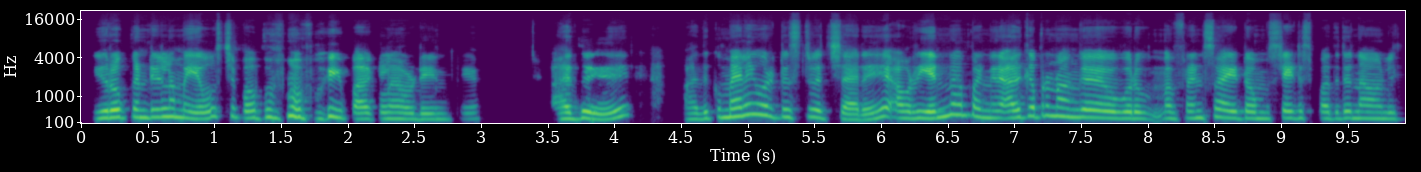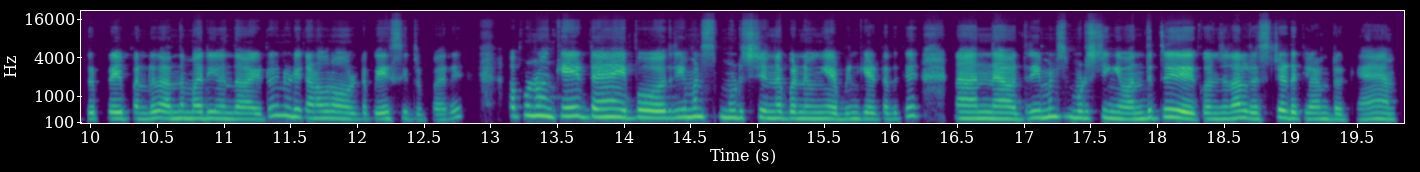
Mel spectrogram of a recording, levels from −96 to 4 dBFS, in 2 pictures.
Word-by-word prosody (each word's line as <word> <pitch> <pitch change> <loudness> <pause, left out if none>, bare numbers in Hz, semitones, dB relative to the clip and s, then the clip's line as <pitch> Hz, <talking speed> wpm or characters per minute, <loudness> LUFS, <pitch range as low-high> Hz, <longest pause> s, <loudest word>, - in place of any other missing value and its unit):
Europe 255 0 +6
கண்ட்ரில 270 +2 +2
நம்ம 255 -4 +2
யோசிச்சு 295 +6 -3
பார்ப்போமா? 250 +4 +1
போய் 275 +7 +6
பார்க்கலாம் 215 +1 0
அப்படின்ட்டு, 195 0 -6 0.7
அது 225 +2 +4 0.7
அதுக்கு 220 +6 -5
மேலேயும் 345 +5 +5
ஒரு 310 - -3
ட்விஸ்ட் 275 0 -4
வச்சாரு, 195 -5 0 0.2
அவர் 230 -1 0
என்ன 290 +8 +1
பண்ணி 260 -5 -1
அதுக்கப்பறம் 310 +4 +1
நாங்க 270 -2 +2 0.3
ஒரு 225 0 +3 0.2
ம் 225 - -4
ஃப்ரெண்ட்ஸ் 240 +3 -3
ஆயிட்டோம். 235 -2 +2
ஸ்டேட்டஸ் 235 -1 +1
பார்த்துட்டு 225 +1 -3
நான் 225 -1 -2
அவுங்களுக்கு 215 -2 -6
ரிப்ளே 220 +1 0
பண்றது, 220 +3 -3
அந்த 230 +1 -3
மாதிரி 225 0 -1
வந்து 210 -1 -4
ஆயிட்டோம். 205 +12 -4
என்னுடைய 295 -4 -2
கணவரும் 230 -1 -3
அவர்கிட்ட 210 0 -9
பேசிட்டு 215 -2 -6
இருப்பாரு, 185 +6 -11 0.4
அப்போ 320 +2 -3
நான் 310 -3 +1
கேட்டேன், 285 -2 +3
"இப்போ 255 +2 0 0.2
3 260 +2 -2
மந்த்ஸ் 290 0 -2
முடிச்சுட்டு 250 0 -2
என்ன 235 0 -2
பண்ணுவீங்க?" 220 -1 -1
அப்படீன்னு 210 +2 -4
கேட்டதுக்கு, 210 +8 -6 0.3
"நா 230 - +2 0.2
நான் 210 -2 +1
3 245 +2 -1
மந்த்ஸ் 285 -1 -2
முடிச்சுட்டு, 235 +1 -3
இங்க 215 -2 -1
வந்துட்டு 245 +6 -1 0.3
கொஞ்ச 210 0 -5
நாள் 245 -2 0
ரெஸ்ட் 255 +6 -1
எடுக்கலான்னு 210 -3 -4
இருக்கேன், 190 +3 -5
230 Hz, 185 wpm, -24 LUFS, 210-270 Hz, 0.7 s, Europe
